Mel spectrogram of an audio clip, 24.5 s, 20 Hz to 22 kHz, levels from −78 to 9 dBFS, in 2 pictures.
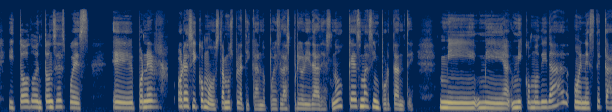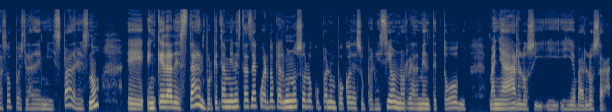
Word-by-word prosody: y 190 Hz, -3 st, -5 dB
todo, 210 Hz, +3 st, 0 dB
entonces, 205 Hz, +2 st, +1 dB
pues, 185 Hz, -3 st, +1 dB, 0.4 s
eh, 185 Hz, -2 st, +2 dB
poner 210 Hz, +1 st, +3 dB, 0.4 s
ahora 235 Hz, +1 st, +4 dB
sí 230 Hz, -1 st, +2 dB
como 210 Hz, -8 st, +1 dB
estamos 185 Hz, +5 st, 0 dB
platicando, 145 Hz, -5 st, -6 dB
pues, 155 Hz, +3 st, -7 dB
las 155 Hz, 0 st, -2 dB
prioridades, 155 Hz, -3 st, -3 dB
¿no? 220 Hz, +8 st, -1 dB
¿Qué 235 Hz, -, +2 dB
es 235 Hz, +1 st, +1 dB
más 235 Hz, -2 st, +3 dB
importante? 160 Hz, -, -2 dB, 0.5 s
Mi 180 Hz, -2 st, +5 dB
mi 175 Hz, -2 st, +2 dB
a 165 Hz, -, 0 dB
mi 195 Hz, +2 st, +3 dB
comodidad 200 Hz, -, -2 dB, 0.2 s
o 195 Hz, -2 st, +2 dB
en 180 Hz, 0 st, +2 dB
este 200 Hz, +4 st, -3 dB
caso, 200 Hz, +1 st, -6 dB
pues 180 Hz, -6 st, -8 dB
la 150 Hz, 0 st, -10 dB
de 160 Hz, 0 st, -8 dB
mis 145 Hz, -2 st, -3 dB
padres, 195 Hz, -, -4 dB
¿no?, 240 Hz, +10 st, +3 dB, 0.5 s
eh, 160 Hz, -3 st, +1 dB
¿en 180 Hz, +1 st, +4 dB
qué 200 Hz, -, +6 dB
edad 200 Hz, -1 st, +7 dB
están? 245 Hz, -, +4 dB
Porque 165 Hz, +3 st, -5 dB
también 210 Hz, +2 st, +2 dB
estás 225 Hz, +1 st, -1 dB
de 240 Hz, -, +2 dB
acuerdo 220 Hz, -3 st, -4 dB
que 225 Hz, -, -5 dB
algunos 210 Hz, +2 st, +3 dB
solo 220 Hz, -3 st, -1 dB
ocupan 200 Hz, 0 st, -6 dB
un 190 Hz, -1 st, -1 dB
poco 175 Hz, +2 st, -6 dB
de 180 Hz, -2 st, -6 dB
supervisión, 160 Hz, +6 st, +1 dB
no 170 Hz, 0 st, -3 dB
realmente 160 Hz, -3 st, -4 dB
todo, 180 Hz, +4 st, -6 dB, 0.6 s
bañarlos 155 Hz, -1 st, +1 dB
y 245 Hz, -3 st, -11 dB
y 135 Hz, -2 st, -13 dB
y 140 Hz, +1 st, -12 dB
llevarlos 140 Hz, +1 st, -1 dB
a -, -, -6 dB
185 Hz, 150 wpm, -23 LUFS, 160-210 Hz, 0.6 s, edad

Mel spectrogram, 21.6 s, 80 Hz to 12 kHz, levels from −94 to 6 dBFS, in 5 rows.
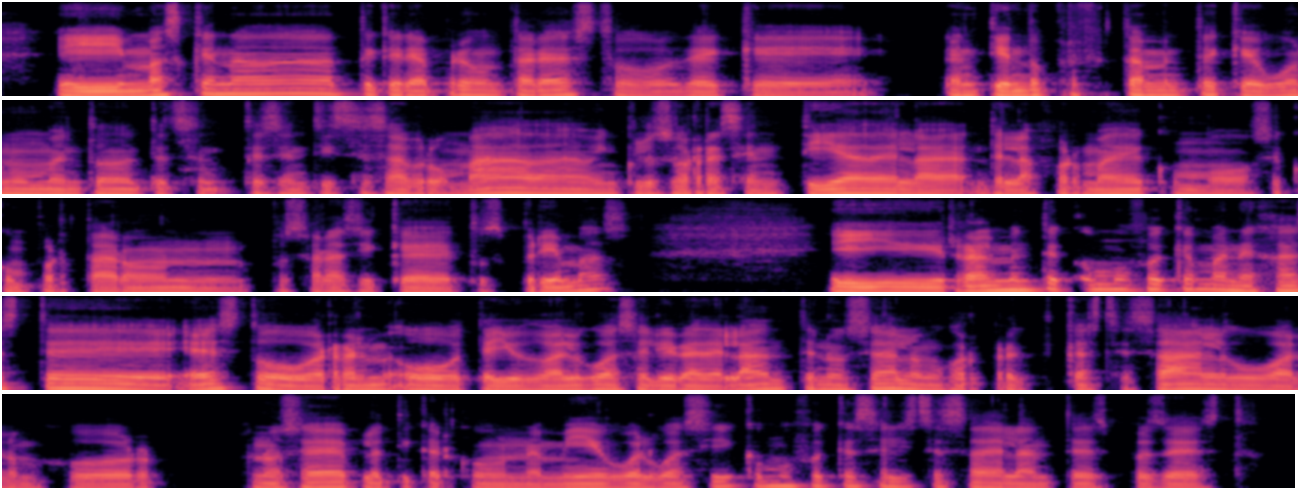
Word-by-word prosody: Y 105 Hz, 0 st, +6 dB
más 115 Hz, +4 st, +3 dB
que 140 Hz, -, 0 dB
nada, 135 Hz, 0 st, +2 dB
te 130 Hz, -, -1 dB
quería 105 Hz, -3 st, +1 dB
preguntar 110 Hz, -2 st, +1 dB
esto, 105 Hz, -3 st, -1 dB
de 100 Hz, -1 st, 0 dB
que 90 Hz, -1 st, -3 dB, 0.2 s
entiendo 105 Hz, +1 st, +3 dB
perfectamente 110 Hz, +1 st, -1 dB
que 105 Hz, -, +2 dB
hubo 105 Hz, +2 st, 0 dB
un 105 Hz, -, 0 dB
momento 105 Hz, 0 st, -1 dB
donde 100 Hz, 0 st, -2 dB
te -, -, -11 dB
se 100 Hz, -1 st, -8 dB
te 105 Hz, -, -7 dB
sentiste 100 Hz, 0 st, -7 dB
abrumada, 100 Hz, +3 st, +1 dB
o -, -, -2 dB
incluso 95 Hz, -1 st, -3 dB
resentida 100 Hz, +4 st, +1 dB
de 105 Hz, -, +2 dB
la 95 Hz, -2 st, +1 dB
de 105 Hz, -, -4 dB
la 95 Hz, -1 st, 0 dB
forma 100 Hz, 0 st, -1 dB
de 100 Hz, -, 0 dB
cómo 90 Hz, -3 st, -6 dB
se -, -, -11 dB
comportaron, 95 Hz, -1 st, -3 dB
pues, 95 Hz, 0 st, -12 dB
ahora 95 Hz, -1 st, -1 dB
sí, 100 Hz, -, -6 dB
que 95 Hz, -2 st, 0 dB
tus 95 Hz, -, -10 dB
primas. 125 Hz, +7 st, -1 dB, 0.6 s
Y 105 Hz, -1 st, +5 dB
realmente, 130 Hz, +5 st, +3 dB
¿cómo 145 Hz, 0 st, -1 dB
fue 145 Hz, +1 st, +1 dB
que 150 Hz, -, -2 dB
manejaste 120 Hz, -4 st, +2 dB
esto? 120 Hz, -2 st, +1 dB
O 95 Hz, -1 st, +3 dB
realme 105 Hz, +1 st, +1 dB
o 100 Hz, -2 st, +3 dB
te -, -, -1 dB
ayudó 95 Hz, 0 st, +2 dB
algo 100 Hz, +3 st, +3 dB
a -, -, -2 dB
salir 100 Hz, -1 st, +1 dB
adelante, 105 Hz, +4 st, +2 dB
no 105 Hz, -2 st, -2 dB
sé, 125 Hz, -, -1 dB
a 125 Hz, -, +4 dB
lo 115 Hz, -, 0 dB
mejor 100 Hz, -2 st, -4 dB
practicaste -, -, -6 dB
algo, 110 Hz, -3 st, +3 dB
o 95 Hz, -, +1 dB
a -, -, +1 dB
lo 95 Hz, -, -5 dB
mejor, 90 Hz, 0 st, -3 dB, 0.3 s
no 100 Hz, -, -1 dB
sé, 110 Hz, +3 st, +2 dB
platicar -, -, -5 dB
con 95 Hz, -, -5 dB
un 95 Hz, -, -4 dB
amigo 95 Hz, +2 st, 0 dB
o -, -, +3 dB
algo 100 Hz, +1 st, -1 dB
así, 130 Hz, +6 st, -4 dB
¿cómo 130 Hz, 0 st, -3 dB
fue 135 Hz, 0 st, -5 dB
que 130 Hz, -, -4 dB
saliste 120 Hz, -2 st, -5 dB
adelante 100 Hz, -2 st, -1 dB
después 95 Hz, 0 st, -6 dB
de 95 Hz, -1 st, +1 dB
esto? 90 Hz, -2 st, -13 dB
105 Hz, 235 wpm, -25 LUFS, 95-115 Hz, 0.6 s, Y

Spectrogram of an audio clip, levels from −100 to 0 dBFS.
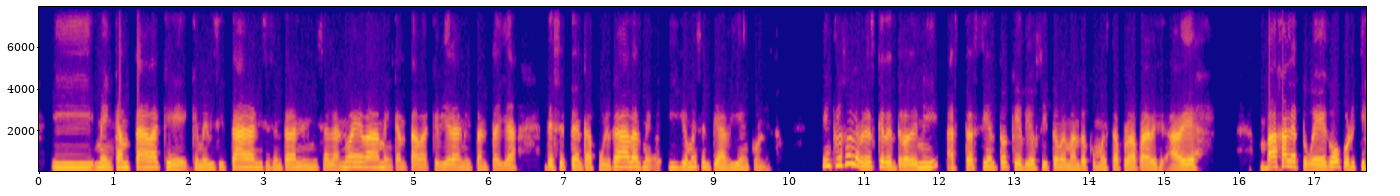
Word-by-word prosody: y 215 Hz, -1 st, +1 dB
me 215 Hz, +1 st, +1 dB
encantaba 225 Hz, +2 st, +3 dB
que 185 Hz, -7 st, 0 dB
que 195 Hz, -, -3 dB
me 185 Hz, 0 st, -1 dB
visitaran 210 Hz, +3 st, +2 dB
y 205 Hz, -, -5 dB
se 200 Hz, -, -9 dB
sentaran 205 Hz, +2 st, -1 dB
en 190 Hz, -1 st, -4 dB
mi 185 Hz, -, -5 dB
sala 205 Hz, 0 st, -3 dB
nueva, 240 Hz, +1 st, +3 dB
me 230 Hz, -2 st, -1 dB
encantaba 200 Hz, 0 st, -2 dB
que -, -, -6 dB
vieran 205 Hz, 0 st, 0 dB
mi 190 Hz, -1 st, -6 dB
pantalla 195 Hz, +2 st, -3 dB, 0.4 s
de 205 Hz, 0 st, 0 dB
70 200 Hz, -1 st, -1 dB
pulgadas, 230 Hz, +5 st, +3 dB
me 205 Hz, -2 st, -3 dB, 0.2 s
y 215 Hz, -2 st, -4 dB
yo 220 Hz, -, +1 dB
me 225 Hz, +2 st, -1 dB
sentía 195 Hz, -5 st, -1 dB
bien 190 Hz, -1 st, -3 dB
con -, -, -10 dB
eso. -, -, -24 dB, 0.7 s
Incluso, 340 Hz, +7 st, 0 dB
la 375 Hz, -, +3 dB
verdad 220 Hz, -1 st, +2 dB
es 230 Hz, -, -6 dB
que 260 Hz, -, +2 dB
dentro 210 Hz, -2 st, +2 dB
de 205 Hz, 0 st, +2 dB
mí, 225 Hz, +5 st, +1 dB
hasta 205 Hz, 0 st, -1 dB
siento 215 Hz, +2 st, -2 dB
que 205 Hz, -2 st, +1 dB
Diosito 190 Hz, +2 st, -2 dB
me 200 Hz, -, 0 dB
mandó 185 Hz, 0 st, -1 dB
como 195 Hz, 0 st, -6 dB
esta 195 Hz, +2 st, -2 dB
prueba 190 Hz, +1 st, +1 dB
para 185 Hz, -2 st, +3 dB
decir: 180 Hz, +1 st, -3 dB
"A 175 Hz, +1 st, +4 dB
ver, 200 Hz, +2 st, +4 dB, 0.8 s
bájale 250 Hz, +7 st, +4 dB
a -, -, +1 dB
tu 215 Hz, -4 st, -3 dB
ego, 215 Hz, +5 st, +3 dB
porque, 215 Hz, -2 st, 0 dB
205 Hz, 195 wpm, -17 LUFS, 195-220 Hz, 0.8 s, A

